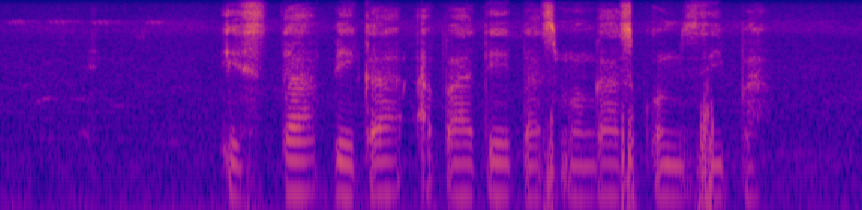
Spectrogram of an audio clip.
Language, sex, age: Southern Sotho, male, 21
